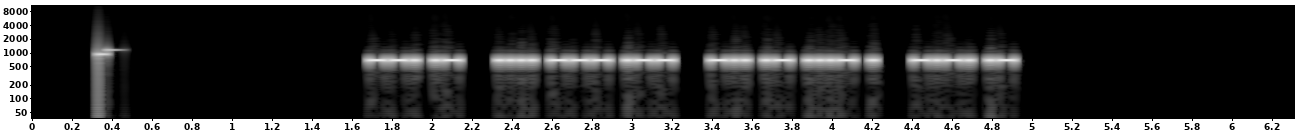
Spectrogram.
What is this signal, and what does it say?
Morse code, heard as a keyed tone, about 41 wpm, 700 Hz. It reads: GA HOW DAVE CA
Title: K1USN SST QSO Practice - 45wpm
